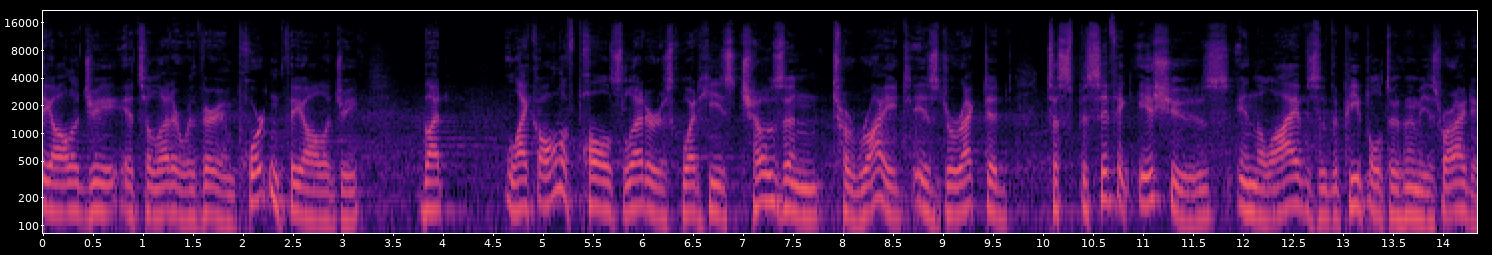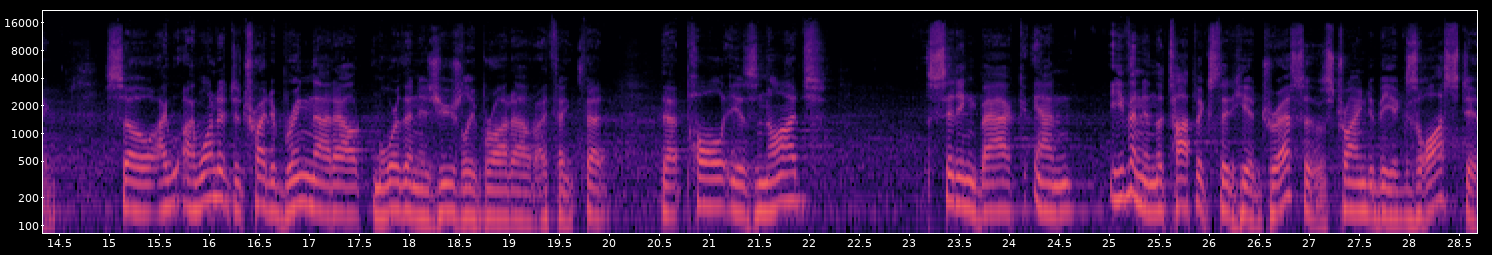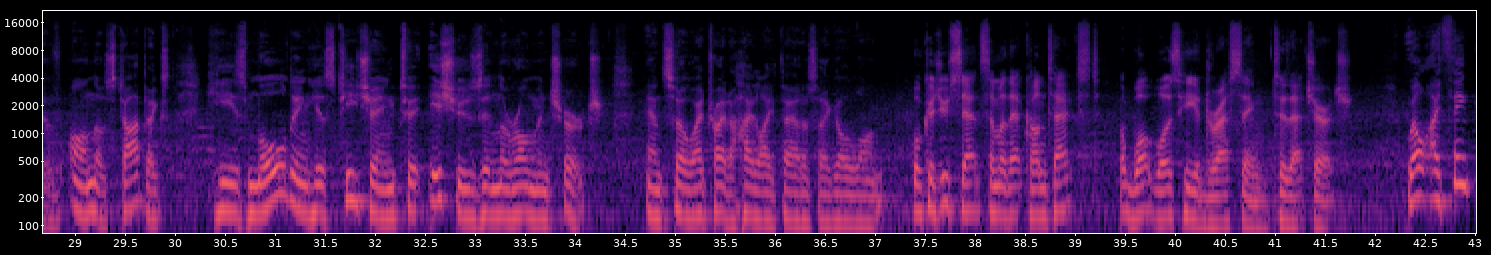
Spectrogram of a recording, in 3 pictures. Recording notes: Recorded at our 2023 Ontario Conference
